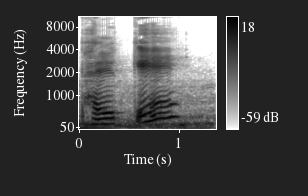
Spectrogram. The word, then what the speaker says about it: 밝게: 특히 리을 기역 다음에 기역이 연달아 오면 기역을 발음하지 않고 리을로 발음한다. 예를 들면 밝게, 밝게라고 발음하고 리을 기역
